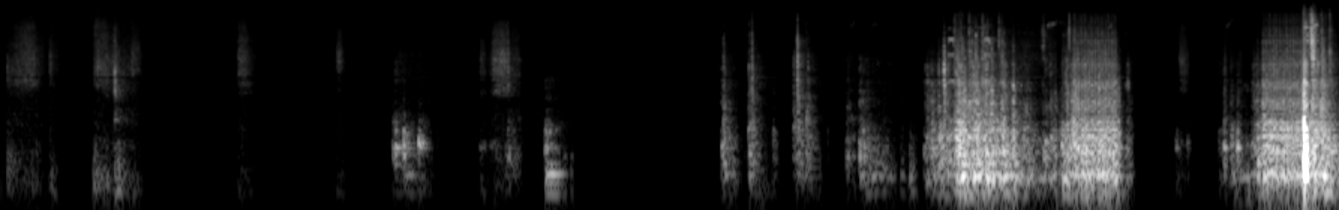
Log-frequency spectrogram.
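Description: Short whirring bursts of a sewing machine stitching a skirt side seam, faint at first and then two louder runs near the end, with scattered soft clicks and handling noises between.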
